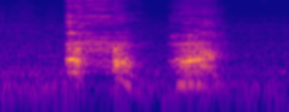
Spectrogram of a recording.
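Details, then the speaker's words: Two rough, harsh bursts of coughing and throat clearing in a quiet room from a sick adult bringing up congestion from the sinuses and throat: a cough and throat clearing during illness. "ough, the cough where you're like breaking up disgusting junk inside your sinuses and throat, esophagus, all that goodies, all the good stuff, you know."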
